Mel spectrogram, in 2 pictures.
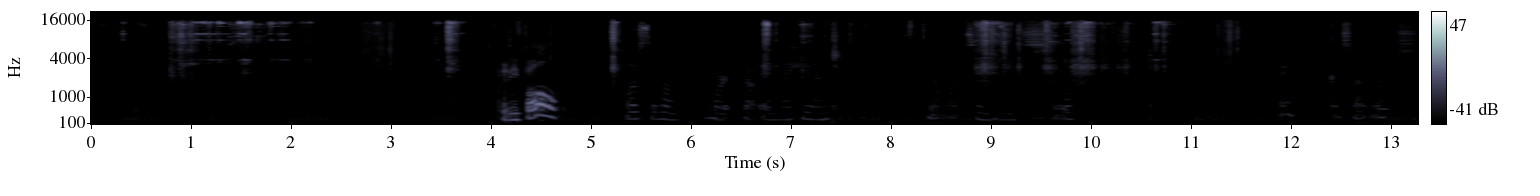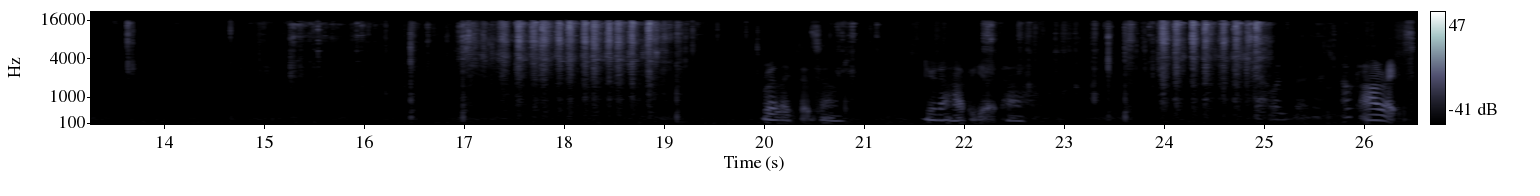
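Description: A plastic capsule clicks and snaps as hands handle it.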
